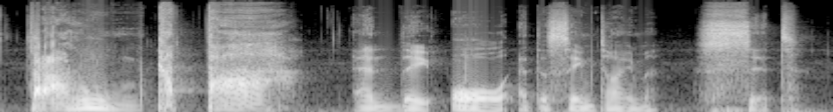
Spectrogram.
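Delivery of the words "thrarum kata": very sharp, curt, raised voice. The matriarch stands a little straighter and commands the beasts, in a very sharp tone. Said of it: "in a very sharp tone".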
